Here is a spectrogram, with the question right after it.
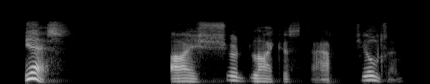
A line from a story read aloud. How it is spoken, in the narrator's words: he answered slowly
